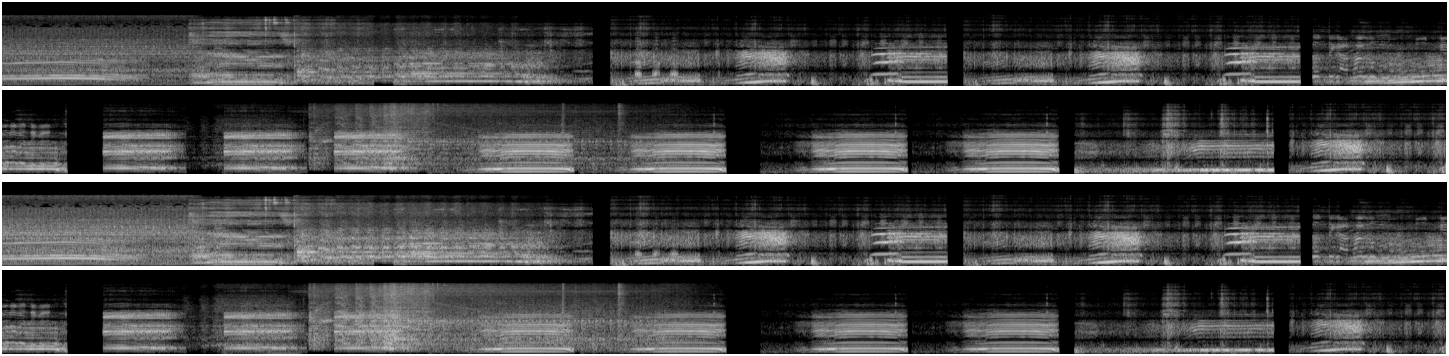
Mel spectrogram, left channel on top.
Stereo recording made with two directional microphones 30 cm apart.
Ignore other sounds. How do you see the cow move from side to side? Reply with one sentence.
You can hear the cow travel towards the left.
